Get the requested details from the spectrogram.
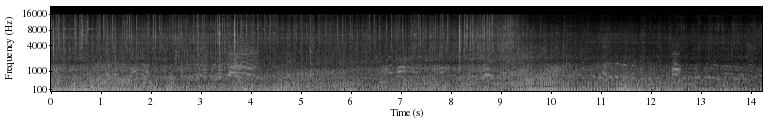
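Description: Bullock hooves clatter on a paved road.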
